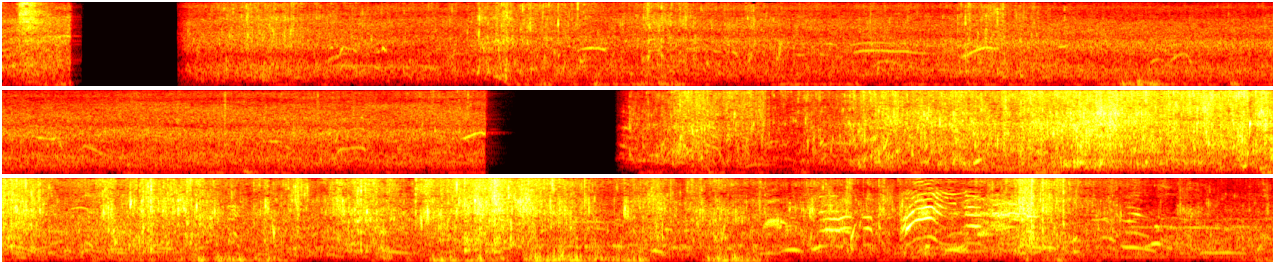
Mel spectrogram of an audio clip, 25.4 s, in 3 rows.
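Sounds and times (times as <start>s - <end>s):
cold sea water splashing as a person wades in wearing sandals: 1.2s - 5.5s, 12.6s - 25.4s.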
